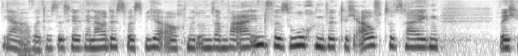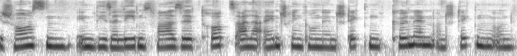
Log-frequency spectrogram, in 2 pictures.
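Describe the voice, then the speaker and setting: A woman at medium pitch, monotone and flat in intonation, at a moderate pace. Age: 50s. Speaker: nonprofit founder. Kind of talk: podcast interview.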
